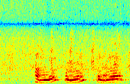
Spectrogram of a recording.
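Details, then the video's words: California sea lions at La Jolla give three hoarse, honking barks in quick succession, about half a second apart, each slightly bent in pitch, over faint background hiss. "Sea Lions Barking"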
